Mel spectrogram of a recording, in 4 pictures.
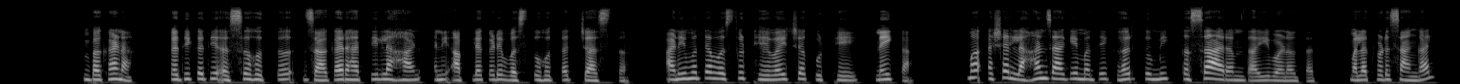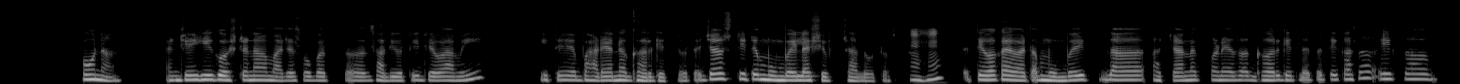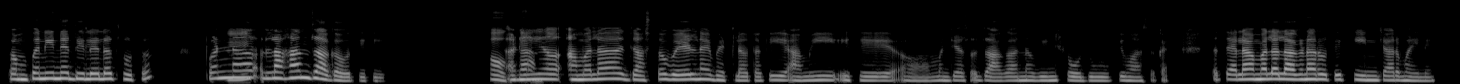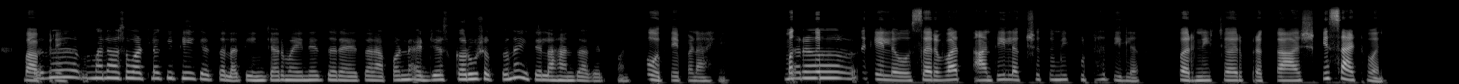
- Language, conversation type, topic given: Marathi, podcast, लहान घरात तुम्ही घर कसं अधिक आरामदायी करता?
- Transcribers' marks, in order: other background noise; tapping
